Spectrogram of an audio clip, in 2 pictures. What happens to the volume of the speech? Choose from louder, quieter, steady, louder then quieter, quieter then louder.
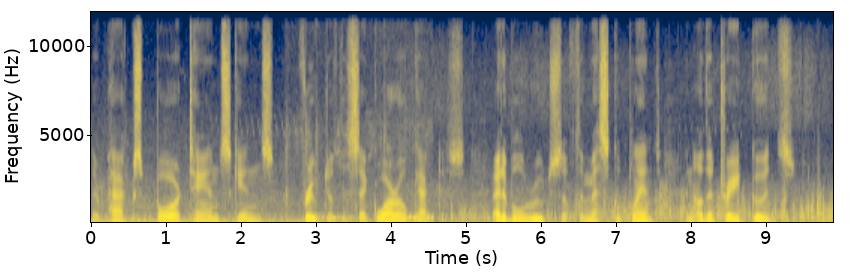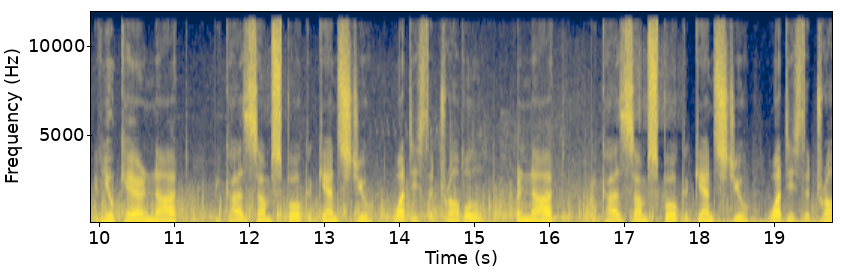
steady.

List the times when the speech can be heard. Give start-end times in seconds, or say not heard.
0.0-19.7.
